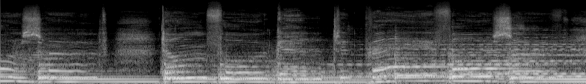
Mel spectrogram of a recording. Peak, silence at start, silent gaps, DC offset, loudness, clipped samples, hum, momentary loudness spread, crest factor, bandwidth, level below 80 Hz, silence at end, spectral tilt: 0 dBFS; 0 s; none; under 0.1%; -15 LUFS; under 0.1%; none; 6 LU; 14 dB; 16 kHz; -38 dBFS; 0 s; -6.5 dB/octave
